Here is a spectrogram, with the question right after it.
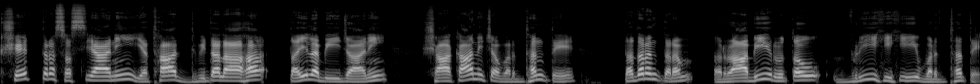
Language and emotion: Sanskrit, neutral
